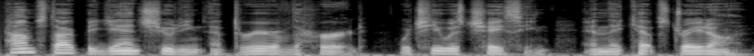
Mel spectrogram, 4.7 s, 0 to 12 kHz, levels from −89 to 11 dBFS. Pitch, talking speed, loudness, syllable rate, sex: 95 Hz, 230 wpm, -19 LUFS, 5.1 syllables/s, male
